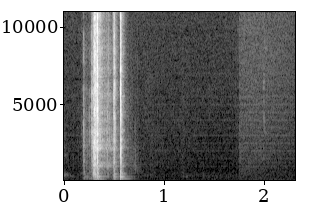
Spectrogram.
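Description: Riflescope elevation turret being dialed down three clicks, one sharp click followed quickly by two lighter ones, taking three-tenths of a mil off the elevation after a shot that hit high.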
